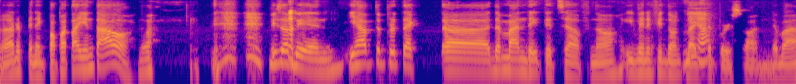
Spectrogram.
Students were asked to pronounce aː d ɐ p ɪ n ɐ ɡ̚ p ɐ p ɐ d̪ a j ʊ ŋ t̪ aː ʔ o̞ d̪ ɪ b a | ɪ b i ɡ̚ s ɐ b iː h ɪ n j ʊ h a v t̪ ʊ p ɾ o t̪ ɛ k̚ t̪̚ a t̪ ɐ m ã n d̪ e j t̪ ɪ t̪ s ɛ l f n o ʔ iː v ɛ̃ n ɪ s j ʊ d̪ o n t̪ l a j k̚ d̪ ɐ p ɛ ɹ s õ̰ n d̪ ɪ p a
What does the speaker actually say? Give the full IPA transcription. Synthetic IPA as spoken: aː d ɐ p ɪ n ɐ ɡ̚ p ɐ p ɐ t̪ a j ʊ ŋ t̪ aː ʔ o̞ d̪ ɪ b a | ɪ b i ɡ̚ s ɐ b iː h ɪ n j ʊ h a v t̪ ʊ p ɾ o t̪ ɛ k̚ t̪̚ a d̪ ɐ m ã n d̪ e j t̪ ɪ t̪ s ɛ l f n o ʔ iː v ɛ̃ n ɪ f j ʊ d̪ o n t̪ l a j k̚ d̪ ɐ p ɛ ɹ s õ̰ n d̪ ɪ b a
